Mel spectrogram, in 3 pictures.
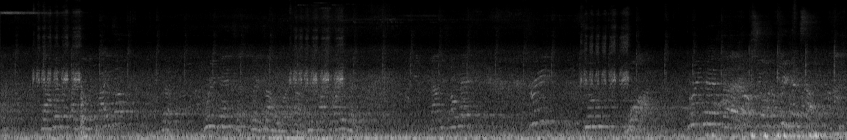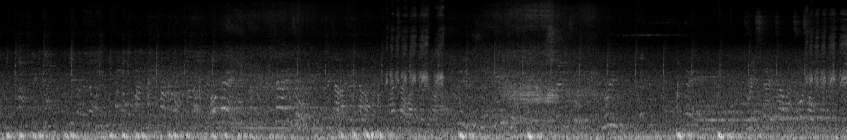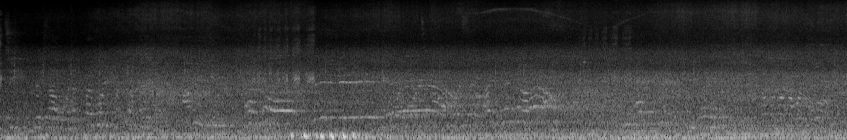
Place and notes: New Taipei City, Taiwan - Street dance competitions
